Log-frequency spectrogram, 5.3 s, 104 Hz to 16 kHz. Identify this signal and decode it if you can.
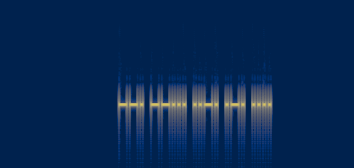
Morse code, heard as a keyed tone, about 32 wpm, 700 Hz. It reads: G7FRH
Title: DXCC-100 Call Signs - 5 Characters - 30wpm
